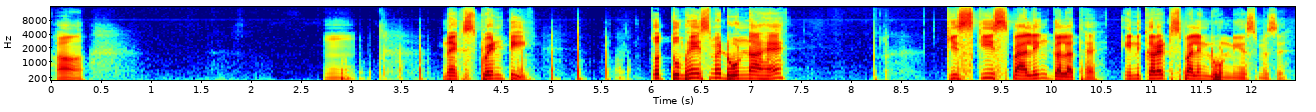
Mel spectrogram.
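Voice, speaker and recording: A man teaching English vocabulary for exam prep, quizzing students briskly and teasing them. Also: fairly high pitch, big pitch swings, bright, forceful tone, smooth, no echo. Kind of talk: live online exam-prep class.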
